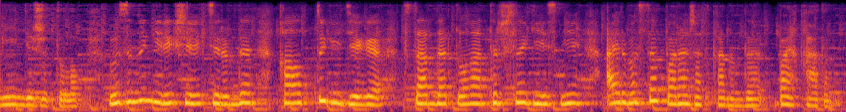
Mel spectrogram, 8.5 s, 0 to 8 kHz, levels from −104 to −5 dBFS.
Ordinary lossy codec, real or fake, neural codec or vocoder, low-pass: Opus, 32 kbps; real; none; 7.2 kHz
